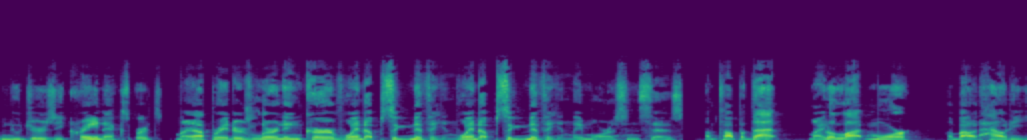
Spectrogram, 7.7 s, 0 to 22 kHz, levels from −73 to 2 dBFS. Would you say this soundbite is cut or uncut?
cut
